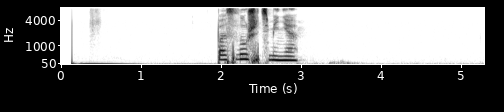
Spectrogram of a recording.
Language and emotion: Russian, neutral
